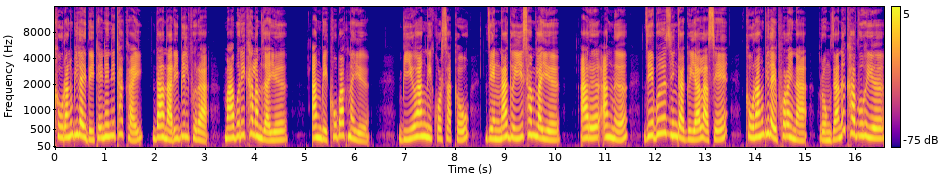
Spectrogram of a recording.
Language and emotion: Bodo, happy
